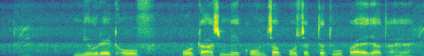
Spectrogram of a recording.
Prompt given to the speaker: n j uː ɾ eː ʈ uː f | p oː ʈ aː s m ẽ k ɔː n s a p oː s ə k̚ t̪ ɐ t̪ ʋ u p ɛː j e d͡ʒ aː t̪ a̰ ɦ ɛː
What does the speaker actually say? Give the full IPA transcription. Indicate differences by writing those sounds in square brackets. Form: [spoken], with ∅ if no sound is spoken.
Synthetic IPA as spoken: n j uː ɾ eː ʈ [ɔː] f | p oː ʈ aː s m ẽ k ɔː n s a p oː s ə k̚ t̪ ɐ t̪ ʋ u p [aː] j [a] d͡ʒ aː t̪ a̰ ɦ ɛː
